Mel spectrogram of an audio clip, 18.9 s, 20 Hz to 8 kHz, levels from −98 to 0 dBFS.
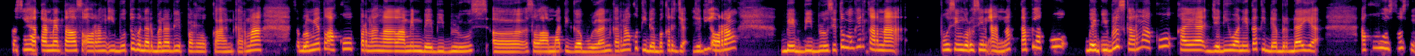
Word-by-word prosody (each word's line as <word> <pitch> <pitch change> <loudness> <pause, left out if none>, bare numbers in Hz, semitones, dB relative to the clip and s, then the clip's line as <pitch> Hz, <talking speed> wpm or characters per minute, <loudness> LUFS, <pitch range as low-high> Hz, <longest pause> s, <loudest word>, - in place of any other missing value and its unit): kesehatan 235 -2 +2
mental 230 0 +4
seorang 215 -1 -1
ibu 220 +1 -3
tuh, 290 -1 -3
benar-benar 215 -3 +2
diperlukan. 190 -3 -5
Karena, 235 +7 +4 0.4
sebelumnya 215 +6 +1
tuh, - - +2
aku 255 +3 -2
pernah 230 -5 -2
ngalamin 205 0 +3
baby 190 0 0
blues, 195 +5 -3
eee, 180 -1 -1
selama 190 0 +1
3 190 -1 +1
bulan, 180 +5 -1
karena 240 +5 -3
aku 330 - -7
tidak 210 - -1
bekerja. 205 -2 -5
Jadi, 205 +8 -4
orang 270 +7 +5 0.7
baby 215 -1 +1
blues 220 +4 -1
itu 385 - -4
mungkin, 385 +4 -6
karena, 240 -4 +3 0.6
pusing 255 0 0
ngurusin 245 0 +1
anak, 225 +7 -2
tapi 265 +9 +1
aku 385 +7 -3 0.3
baby 245 -1 +4
blues 390 +4 +4
karena 290 +8 -1
aku, 430 +4 -5
kayak, 245 -3 +3
jadi 200 +3 0
wanita 225 +3 +1
tidak 205 -6 -1
berdaya, 215 +2 +2 0.6
aku 335 +7 -2
khusus 315 +3 -8
225 Hz, 145 wpm, -22 LUFS, 200-255 Hz, 0.7 s, orang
